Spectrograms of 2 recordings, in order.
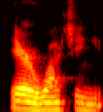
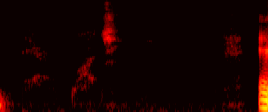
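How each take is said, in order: First: Said in the usual way. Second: Hushed, breathy whisper; whispered warning. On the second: Shown as a demonstration. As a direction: drop to a secret whisper.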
